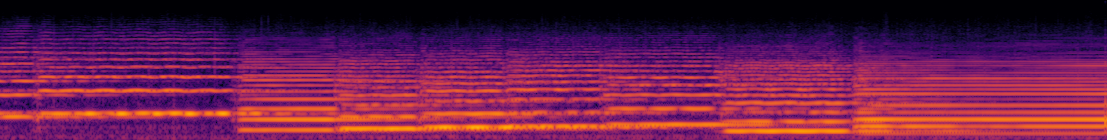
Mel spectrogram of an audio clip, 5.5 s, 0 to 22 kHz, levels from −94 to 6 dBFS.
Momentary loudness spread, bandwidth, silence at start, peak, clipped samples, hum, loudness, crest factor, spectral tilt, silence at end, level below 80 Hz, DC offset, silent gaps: 5 LU; 9.2 kHz; 0 s; -8 dBFS; under 0.1%; none; -21 LUFS; 14 dB; -5 dB/octave; 0 s; -60 dBFS; under 0.1%; none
